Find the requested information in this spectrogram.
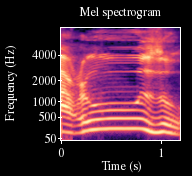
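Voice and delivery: আউযু said slowly, vowels stretched; slow drawn-out Auzu. Shown as a demonstration. Teacher drawing out আউযু for students. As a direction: model আউযু long and slow. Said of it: "আমার সাথে পড়বেন".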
